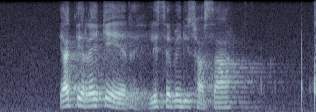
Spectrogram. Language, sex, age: Southern Sotho, male, 25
